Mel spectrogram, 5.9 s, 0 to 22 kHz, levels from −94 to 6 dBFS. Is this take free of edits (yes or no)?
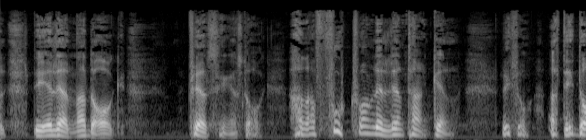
yes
